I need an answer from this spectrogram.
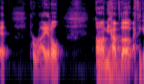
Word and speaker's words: parietal: You have the parietal lobe kind of middle back a little bit, highlighted in the yellow, parietal, that's how you say it, parietal.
